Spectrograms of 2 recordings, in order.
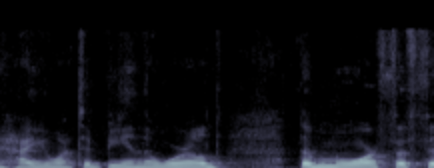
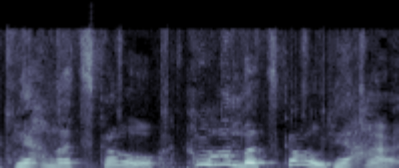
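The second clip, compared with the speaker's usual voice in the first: high, loud, hyped-up cheer; exuberant yes; 10 semitones higher, 4 dB louder than usual. Retold or imitated. Enthusiastic experience, high excited cheering yes. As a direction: pump everyone up, let's go. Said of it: "exuberant, enthusiastic experience".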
